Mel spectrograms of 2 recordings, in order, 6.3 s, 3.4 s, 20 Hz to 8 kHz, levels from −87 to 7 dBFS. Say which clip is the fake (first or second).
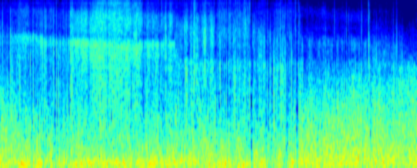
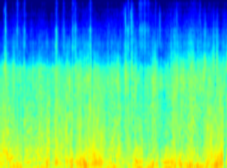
second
